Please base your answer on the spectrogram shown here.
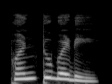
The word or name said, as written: ಪಂಟುಬಡಿ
